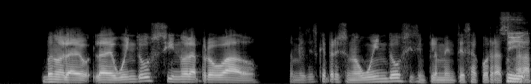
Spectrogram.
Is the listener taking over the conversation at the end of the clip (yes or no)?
yes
